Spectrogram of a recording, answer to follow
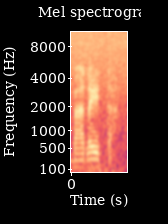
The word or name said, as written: bareta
